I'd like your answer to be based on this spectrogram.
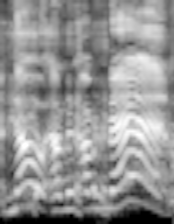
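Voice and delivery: high, loud, drawn-out whine; mock tearful anger. Insisting he's angry while tears come, mock tearful yell. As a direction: whine it as if fake-crying mad.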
